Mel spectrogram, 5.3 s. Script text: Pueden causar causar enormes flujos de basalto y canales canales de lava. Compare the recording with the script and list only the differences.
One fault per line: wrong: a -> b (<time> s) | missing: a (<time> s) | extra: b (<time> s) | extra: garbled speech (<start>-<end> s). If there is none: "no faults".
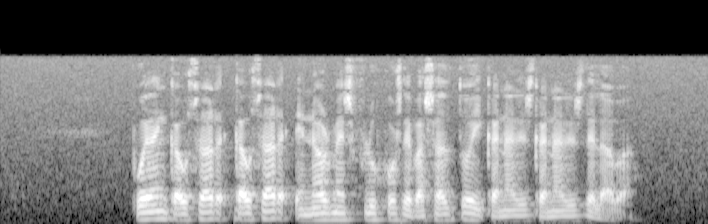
no faults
